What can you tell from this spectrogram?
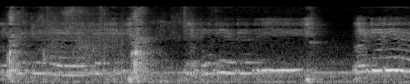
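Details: French Bulldog puppy trying to get a Staffordshire Bull Terrier to play, giving drawn-out high whines and whimpers, some wavering and some rising, several in a few seconds, with soft rustling between.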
